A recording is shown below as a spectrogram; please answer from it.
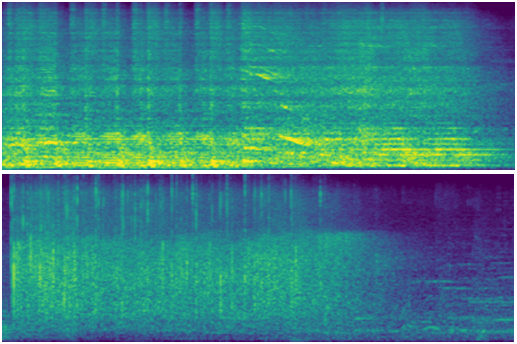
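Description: Music with a steady beat fades out about seven seconds in. Just before eight seconds, audience applause breaks out suddenly, then dies away near the end.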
